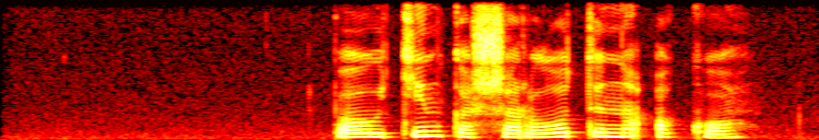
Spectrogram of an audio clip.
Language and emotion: Russian, neutral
